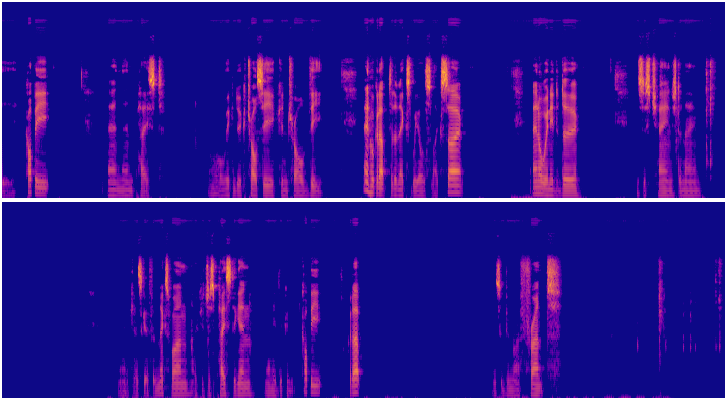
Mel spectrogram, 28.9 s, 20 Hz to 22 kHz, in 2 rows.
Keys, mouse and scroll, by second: 1.6 right click, 2.8 click, 4.0 ctrl+click, 7.1 click, 13.1 BackSpace, 13.6 shift+l, 14.1 Return, 15.3 click, 18.4 ctrl+v, 19.5 ctrl+click, 27.6 shift+f, 28.1 Right, 28.7 BackSpace.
